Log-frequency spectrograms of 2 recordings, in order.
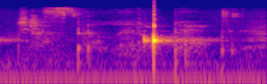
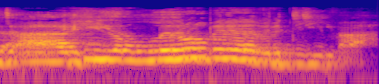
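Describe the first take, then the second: First: Whisper. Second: Said in the usual way. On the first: Acted. Whispered aside after diva remark.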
